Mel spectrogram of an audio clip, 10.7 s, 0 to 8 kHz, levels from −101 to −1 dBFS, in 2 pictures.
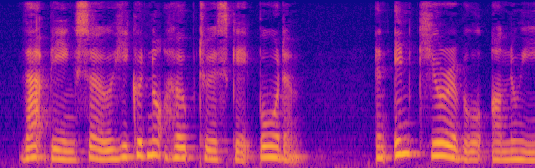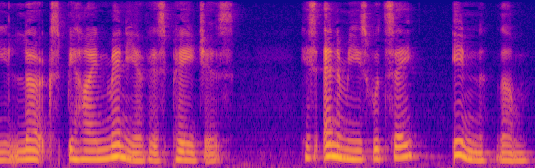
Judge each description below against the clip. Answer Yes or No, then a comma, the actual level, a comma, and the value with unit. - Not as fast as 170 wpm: Yes, average, 140 wpm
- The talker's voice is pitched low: No, medium, 170 Hz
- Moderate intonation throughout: Yes, average, 4.4 semitones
